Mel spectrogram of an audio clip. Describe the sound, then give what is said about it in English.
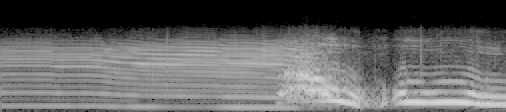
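A mosquito's nasal buzz drones steadily, then swells louder and wavers in pitch as it swoops toward Crazy Quilt, with no one talking. “Oh, dear, it's one of those military-minded mosquitoes, and he's making right for Crazy Quilt.”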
